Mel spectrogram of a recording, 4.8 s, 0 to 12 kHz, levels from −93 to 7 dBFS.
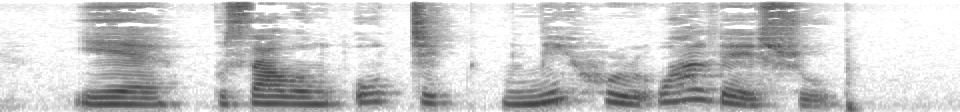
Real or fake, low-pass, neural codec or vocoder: real; 10.8 kHz; none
